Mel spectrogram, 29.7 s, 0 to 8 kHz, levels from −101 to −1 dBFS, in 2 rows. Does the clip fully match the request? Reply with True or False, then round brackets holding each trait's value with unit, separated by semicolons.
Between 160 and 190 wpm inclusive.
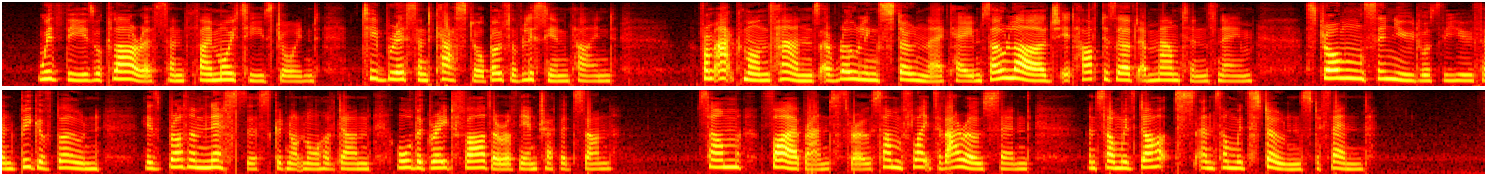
False (145 wpm)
